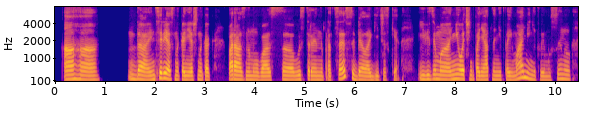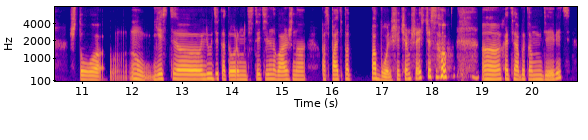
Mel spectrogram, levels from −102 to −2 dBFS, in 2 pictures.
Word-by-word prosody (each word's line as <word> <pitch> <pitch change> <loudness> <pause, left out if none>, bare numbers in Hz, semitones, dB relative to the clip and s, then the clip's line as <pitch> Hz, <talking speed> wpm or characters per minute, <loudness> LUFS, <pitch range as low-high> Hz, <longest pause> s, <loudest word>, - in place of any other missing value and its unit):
Ага. 165 -3 +4 0.6
Да, 170 -4 +2
интересно, 170 0 +4
конечно, 155 0 0
как 150 -1 0 0.3
по-разному 155 -2 +3
у - - -3
вас, 145 0 -1
э, 155 -1 +2
выстроены 155 -1 -2
процессы 185 - 0
биологические. 145 -2 -3 0.4
И, 165 - -3
видимо, 165 -1 0
не 175 +3 0
очень 175 -2 +3
понятно 155 0 -1
ни 155 0 -4
твоей 150 -1 -3
маме, 210 +8 +1
ни 170 -3 -5
твоему 145 -2 -7
сыну, 175 +4 -5 0.4
что, 155 -3 0
м, - - -13 0.3
ну, 175 -5 -4
есть, 180 +4 -2
э, 175 -2 +5
люди, 190 +2 -1
которым 165 -2 0
действительно 180 +3 -4
важно 160 0 -1 0.3
поспать 170 0 -1
по 185 -2 -3 0.4
побольше, 165 -5 +1
чем 180 +3 -2
6 230 +5 -1
часов. 260 0 +4 0.7
Хотя 175 0 +1
бы, 175 +1 -2
там, 170 0 -3
9. 80 - -2
165 Hz, 120 wpm, -23 LUFS, 155-175 Hz, 0.7 s, э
